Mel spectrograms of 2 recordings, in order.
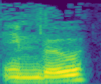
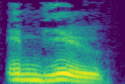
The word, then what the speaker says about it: Imbue: support both pyrolysis and in boo I don't know if I'm pronouncing it correctly in boo-boo it's actually it's imbue you english word in you that's it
